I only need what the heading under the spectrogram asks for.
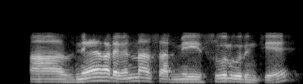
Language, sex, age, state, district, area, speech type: Telugu, male, 45-60, Andhra Pradesh, Sri Balaji, rural, conversation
